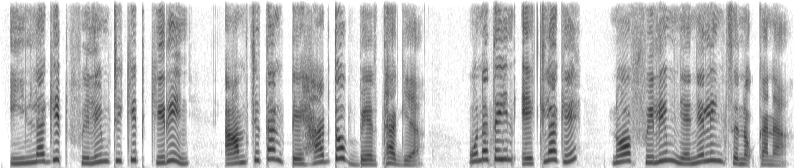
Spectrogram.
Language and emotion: Santali, disgusted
